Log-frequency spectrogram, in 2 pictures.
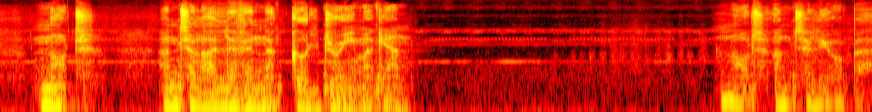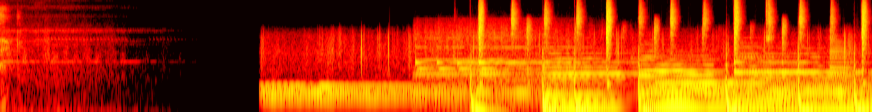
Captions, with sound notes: Not until I live in the good dream again. [pen scratching on paper] Not until you're back.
